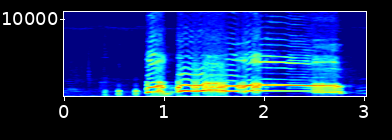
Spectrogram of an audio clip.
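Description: A country chicken crows loudly from close by, a long drawn-out call that follows a few short clucks.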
